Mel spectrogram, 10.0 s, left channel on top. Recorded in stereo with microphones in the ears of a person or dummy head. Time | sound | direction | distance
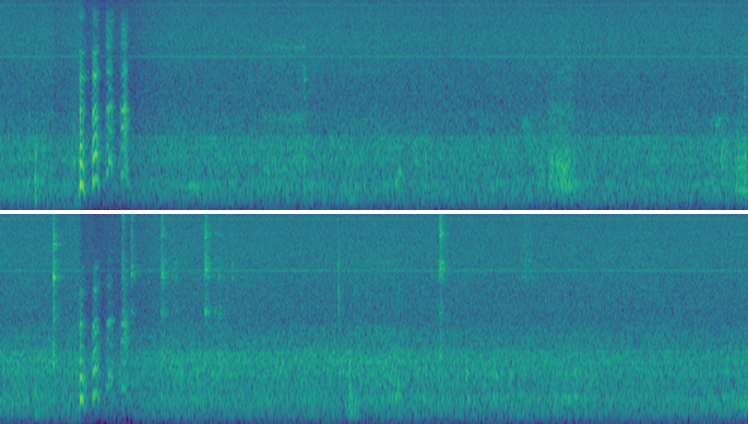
1.1 | laughter | 80° left | 0.7 m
